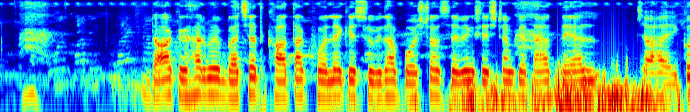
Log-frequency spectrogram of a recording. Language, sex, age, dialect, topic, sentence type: Magahi, male, 25-30, Central/Standard, banking, statement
